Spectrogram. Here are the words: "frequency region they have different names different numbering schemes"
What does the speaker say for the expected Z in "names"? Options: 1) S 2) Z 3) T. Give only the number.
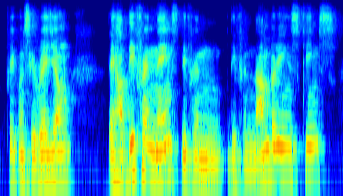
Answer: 1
